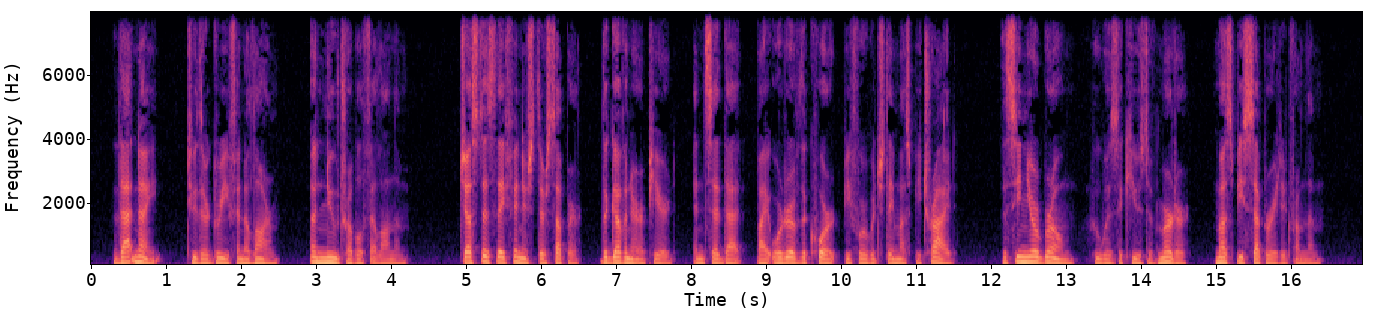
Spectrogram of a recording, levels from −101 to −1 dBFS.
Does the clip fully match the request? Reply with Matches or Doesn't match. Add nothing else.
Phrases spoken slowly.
Doesn't match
